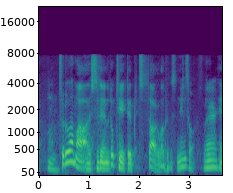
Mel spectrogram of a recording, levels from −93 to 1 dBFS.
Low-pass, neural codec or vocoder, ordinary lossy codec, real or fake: none; codec, 16 kHz, 1 kbps, FreqCodec, larger model; none; fake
